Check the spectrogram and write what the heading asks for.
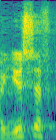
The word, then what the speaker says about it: Yusuf: transition of of uh really learning to pronounce my j like a y and then you switch to here toward the end which is uh which is fine so yusuf uh i told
